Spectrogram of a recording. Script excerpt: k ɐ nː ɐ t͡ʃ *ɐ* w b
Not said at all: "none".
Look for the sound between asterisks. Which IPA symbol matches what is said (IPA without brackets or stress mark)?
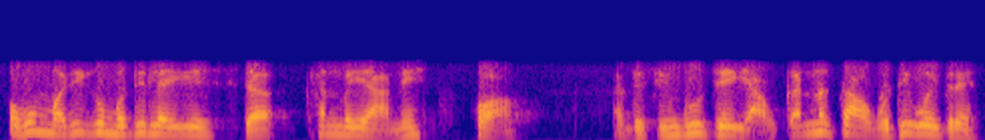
a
